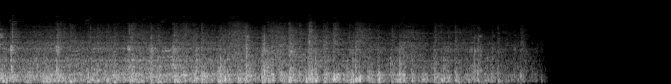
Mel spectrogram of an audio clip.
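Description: An electric-locomotive-hauled train running on the track, its wheels clattering in a rapid, uneven stream of clicks over the rail joints. The sound fades and cuts to silence a little over five seconds in.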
